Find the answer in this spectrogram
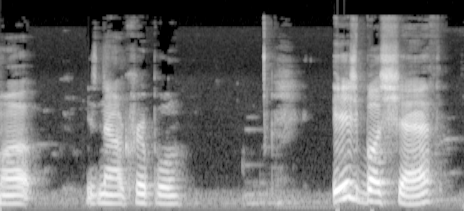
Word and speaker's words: Ishbosheth: Ishbosheth, I said it wrong all day. I said it incorrectly all day, incorrectly yesterday.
